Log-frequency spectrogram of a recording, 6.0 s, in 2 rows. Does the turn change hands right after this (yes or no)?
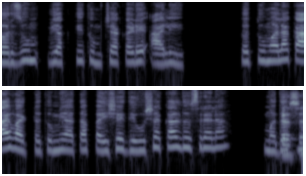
yes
